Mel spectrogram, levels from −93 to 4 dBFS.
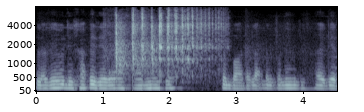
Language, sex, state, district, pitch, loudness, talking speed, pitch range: Hindi, male, Madhya Pradesh, Umaria, 115 Hz, -22 LUFS, 200 wpm, 110-115 Hz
